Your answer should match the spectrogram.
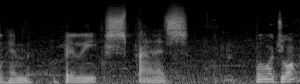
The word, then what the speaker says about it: Spaz: Old German Jewish name. Yeah. Should really be pronounced Spaz.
